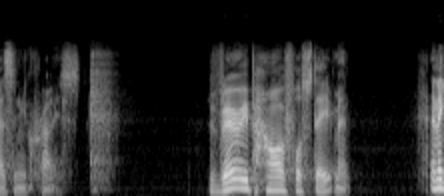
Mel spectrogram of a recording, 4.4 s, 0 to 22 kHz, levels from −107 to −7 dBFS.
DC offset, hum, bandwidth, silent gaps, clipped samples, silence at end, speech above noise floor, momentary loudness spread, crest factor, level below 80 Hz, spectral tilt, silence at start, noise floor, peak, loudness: under 0.1%; none; 8.8 kHz; none; under 0.1%; 0 s; over 55 dB; 23 LU; 26 dB; -76 dBFS; -5 dB/octave; 0 s; under -90 dBFS; -10 dBFS; -32 LUFS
